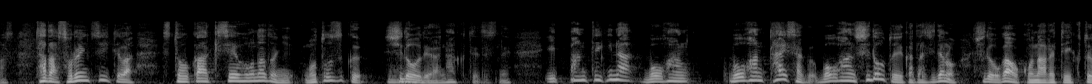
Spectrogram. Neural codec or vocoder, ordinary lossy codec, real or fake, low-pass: none; none; real; none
